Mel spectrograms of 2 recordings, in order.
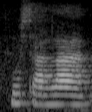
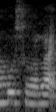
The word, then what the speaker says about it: musala: Tapi untuk kata musola itu salah, yang benar itu musala. Nah, secara linguistik, kesalahan ejaan kata musola ini terjadi karena ketidaktepatan proses adaptasi fonologis.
